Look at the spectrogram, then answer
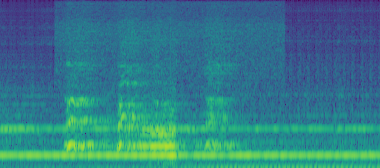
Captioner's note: dog barking outside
